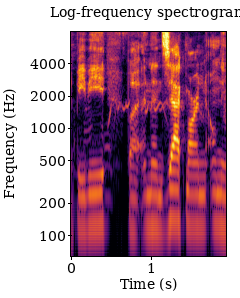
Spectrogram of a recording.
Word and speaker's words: Beebe: 7 for Tyler Smith, 6 for Terrence Steele, 2 for Cooper Beebe or Bebe. I don't know how you say it. I'm pretty sure it's Beebe.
